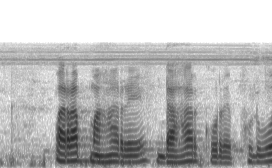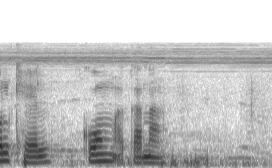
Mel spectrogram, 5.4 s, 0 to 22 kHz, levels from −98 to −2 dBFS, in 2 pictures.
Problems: constant background noise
